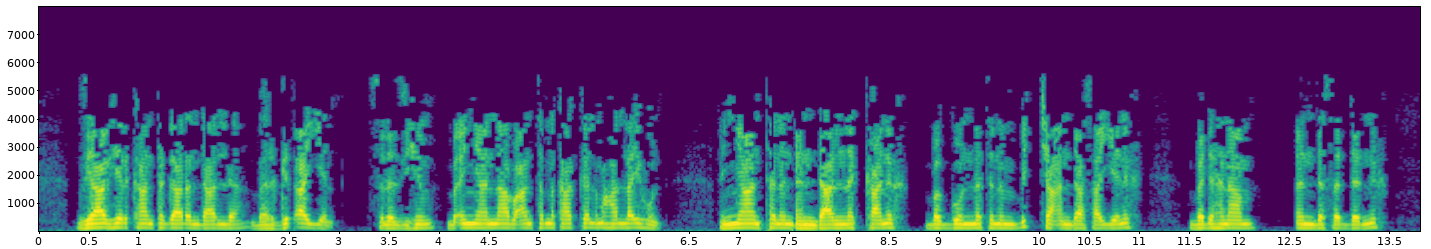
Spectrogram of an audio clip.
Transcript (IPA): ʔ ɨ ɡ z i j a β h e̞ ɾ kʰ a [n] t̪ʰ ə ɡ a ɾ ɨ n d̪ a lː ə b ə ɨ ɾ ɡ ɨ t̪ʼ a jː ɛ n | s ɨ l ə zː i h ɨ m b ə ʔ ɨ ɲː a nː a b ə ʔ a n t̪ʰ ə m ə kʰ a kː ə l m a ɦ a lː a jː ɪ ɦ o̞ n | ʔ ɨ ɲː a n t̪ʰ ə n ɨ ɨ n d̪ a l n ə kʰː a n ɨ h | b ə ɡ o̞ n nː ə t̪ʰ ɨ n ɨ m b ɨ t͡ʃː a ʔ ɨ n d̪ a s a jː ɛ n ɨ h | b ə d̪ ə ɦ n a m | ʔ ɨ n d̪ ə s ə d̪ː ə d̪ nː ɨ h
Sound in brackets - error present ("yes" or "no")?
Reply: no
